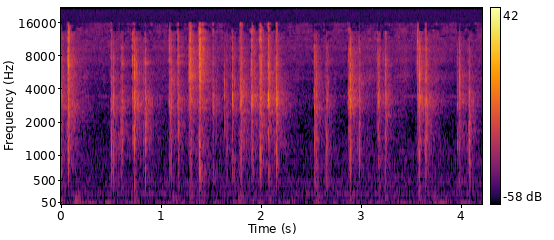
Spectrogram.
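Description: Faint typing on a computer keyboard, a quick, irregular run of keystroke clicks.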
